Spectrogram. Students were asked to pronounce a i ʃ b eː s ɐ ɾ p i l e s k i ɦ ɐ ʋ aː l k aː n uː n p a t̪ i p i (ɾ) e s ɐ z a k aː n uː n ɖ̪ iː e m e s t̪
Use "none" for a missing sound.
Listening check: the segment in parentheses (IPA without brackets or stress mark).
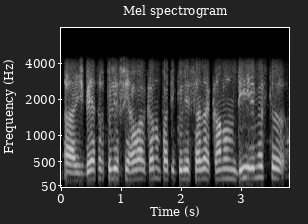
l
